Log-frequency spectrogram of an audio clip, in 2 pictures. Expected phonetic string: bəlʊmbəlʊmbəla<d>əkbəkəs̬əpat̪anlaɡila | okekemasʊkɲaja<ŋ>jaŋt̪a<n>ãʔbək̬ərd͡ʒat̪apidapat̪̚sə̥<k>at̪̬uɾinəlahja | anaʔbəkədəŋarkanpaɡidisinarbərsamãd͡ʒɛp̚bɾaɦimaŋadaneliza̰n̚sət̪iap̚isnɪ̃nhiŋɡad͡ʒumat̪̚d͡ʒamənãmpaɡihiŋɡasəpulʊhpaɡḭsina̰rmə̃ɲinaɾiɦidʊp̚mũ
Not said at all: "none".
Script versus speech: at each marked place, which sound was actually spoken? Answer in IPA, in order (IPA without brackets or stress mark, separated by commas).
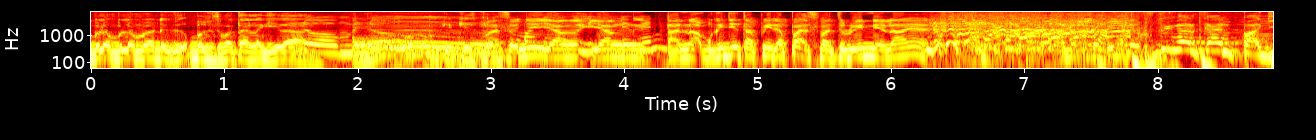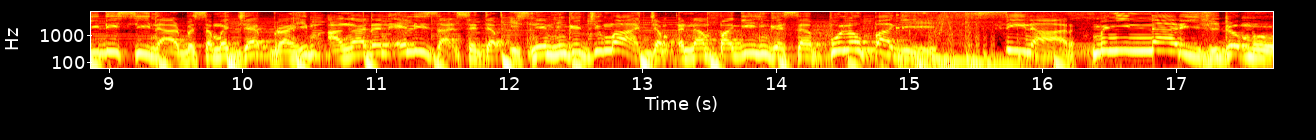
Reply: d, ŋ, n, p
